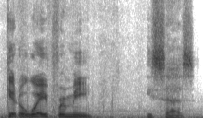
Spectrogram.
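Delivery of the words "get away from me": high tearful cry. A narrator's reading. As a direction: push them away through tears. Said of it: "tears streaming out of his eyes".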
